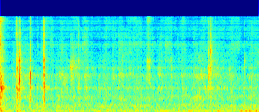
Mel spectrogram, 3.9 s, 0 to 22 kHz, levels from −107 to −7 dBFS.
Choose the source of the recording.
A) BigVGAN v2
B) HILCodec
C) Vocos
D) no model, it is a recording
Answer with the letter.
B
